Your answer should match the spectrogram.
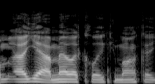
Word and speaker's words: Mele Kalikimaka: And the Bing Crosby, I'm going to butcher this, Mele Kalikimaka. – Oh, Mele Kalikimaka.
